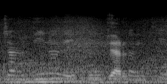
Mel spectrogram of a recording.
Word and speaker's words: Giardino dei Finzi Contini: Yeah, I don't know, how do you say it in Italian? Giardino dei Finzi Contini.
